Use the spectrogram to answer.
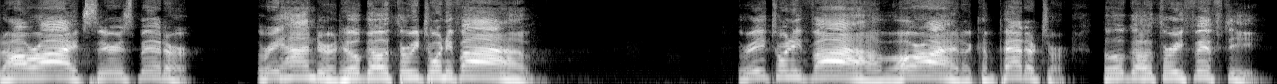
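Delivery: steady auction call, counting up bids; auctioneer calling bids. Acted.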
